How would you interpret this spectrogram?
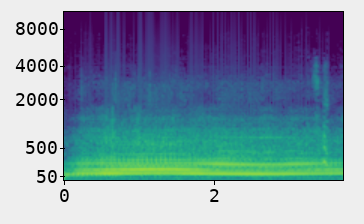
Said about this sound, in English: Relax, son. We'll just back out of the drive nice and slow.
